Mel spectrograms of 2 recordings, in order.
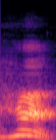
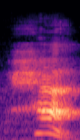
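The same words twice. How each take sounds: First: হ্যাঁ light, with open throat; easy ha. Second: হ্যাঁ squeezed from mid-throat, high and loud; pressed ha. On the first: Teacher drilling the class, হ্যাঁ relaxed and unpressed. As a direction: say হ্যাঁ easily without squeezing. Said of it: "আর সহজভাবে বলো". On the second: Teacher drilling the class, হ্যাঁ tightly pressed. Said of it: "আমরা একটু চাপিয়ে পড়বো". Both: Shown as a demonstration.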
